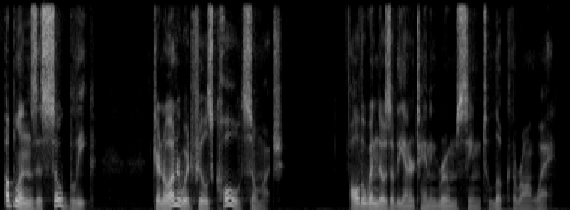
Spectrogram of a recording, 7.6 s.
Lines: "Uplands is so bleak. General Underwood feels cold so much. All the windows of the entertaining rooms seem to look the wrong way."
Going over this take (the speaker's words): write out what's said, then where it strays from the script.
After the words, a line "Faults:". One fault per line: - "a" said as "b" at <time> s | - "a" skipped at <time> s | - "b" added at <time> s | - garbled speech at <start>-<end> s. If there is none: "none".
"Uplands is so bleak. General Underwood feels cold so much. All the windows of the entertaining rooms seem to look the wrong way."
Faults:
none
